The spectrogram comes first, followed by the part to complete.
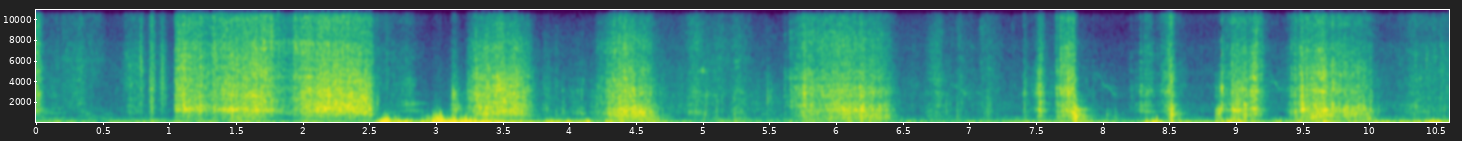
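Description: A long-handled metal hoe scraping and dragging dry soil and debris over hard ground, in about half a dozen strokes of roughly a second each, with a few sharp clicks of the blade against stones.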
